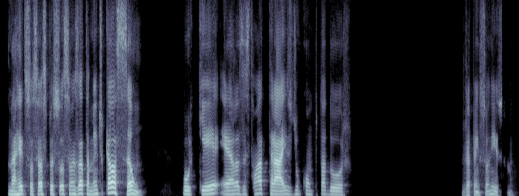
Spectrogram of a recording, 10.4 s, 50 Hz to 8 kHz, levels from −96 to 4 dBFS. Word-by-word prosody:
na 140 Hz, 0 st, +2 dB
rede 150 Hz, +3 st, +3 dB
social, 145 Hz, +1 st, 0 dB
as 135 Hz, -, -4 dB
pessoas 155 Hz, 0 st, -2 dB
são 155 Hz, -, -3 dB
exatamente 160 Hz, 0 st, 0 dB
o -, -, -17 dB
que -, -, 0 dB
elas 205 Hz, -2 st, +9 dB
são, 145 Hz, -, +2 dB, 0.8 s
porque 150 Hz, +3 st, -1 dB
elas 145 Hz, +1 st, -1 dB
estão 155 Hz, +1 st, -8 dB
atrás 150 Hz, -5 st, +3 dB
de 150 Hz, +4 st, -11 dB
um 145 Hz, -, -15 dB
computador. 140 Hz, -2 st, -7 dB, 2.4 s
Já 125 Hz, +3 st, -8 dB
pensou 120 Hz, +1 st, -8 dB
nisso? 110 Hz, -10 st, -10 dB
145 Hz, 120 wpm, -20 LUFS, 135-155 Hz, 2.4 s, elas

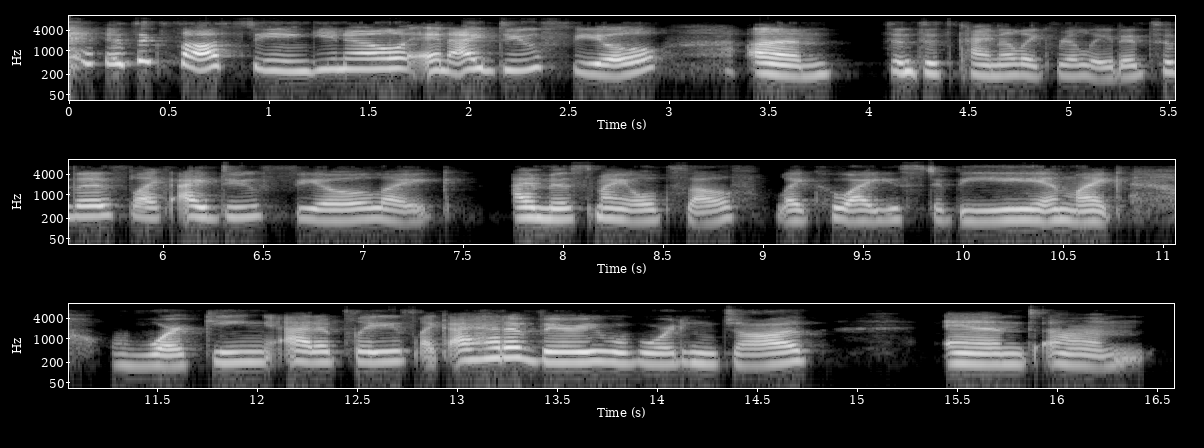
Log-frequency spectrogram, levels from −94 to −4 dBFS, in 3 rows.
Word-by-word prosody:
It's 410 Hz, +3 st, -1 dB
exhausting, 360 Hz, -, +4 dB
you 285 Hz, +1 st, -3 dB
know? 290 Hz, +1 st, +5 dB
And 305 Hz, -6 st, +2 dB
I 285 Hz, -, +6 dB
do 270 Hz, +2 st, -4 dB
feel, 220 Hz, -, 0 dB, 0.4 s
um, 200 Hz, -2 st, +6 dB, 0.3 s
since 235 Hz, -1 st, -3 dB
it's 215 Hz, 0 st, -2 dB
kinda, 195 Hz, -3 st, -3 dB
like, 190 Hz, -2 st, -5 dB
related 185 Hz, 0 st, -6 dB
to 235 Hz, -, -6 dB
this, 235 Hz, +1 st, 0 dB
like, 205 Hz, -, -2 dB
I 230 Hz, -2 st, +4 dB
do 220 Hz, +1 st, -7 dB
feel, 190 Hz, -3 st, -3 dB
like, 180 Hz, -5 st, -5 dB, 0.3 s
I 215 Hz, 0 st, +3 dB
miss 200 Hz, 0 st, -2 dB
my 205 Hz, -4 st, -1 dB
old 175 Hz, +1 st, -5 dB
self, 170 Hz, +9 st, -5 dB
like, 175 Hz, 0 st, -5 dB
who 205 Hz, -, -3 dB
I 175 Hz, 0 st, +2 dB
used 185 Hz, +3 st, -8 dB
to 185 Hz, -, -8 dB
be 180 Hz, +1 st, -2 dB
and, 180 Hz, +2 st, -1 dB
like, 165 Hz, -1 st, -1 dB, 0.4 s
working 175 Hz, +4 st, -3 dB
at 210 Hz, -, +3 dB
a 210 Hz, -, 0 dB
place. 210 Hz, +1 st, -2 dB
Like, -, -, -6 dB
I 235 Hz, -, +4 dB
had 265 Hz, +3 st, +2 dB
a 280 Hz, -, +7 dB
very 210 Hz, -2 st, +3 dB
rewarding 195 Hz, -1 st, -3 dB
job, 185 Hz, +4 st, +1 dB, 0.7 s
and, 185 Hz, -1 st, +1 dB
um, 170 Hz, -4 st, -5 dB
205 Hz, 170 wpm, -23 LUFS, 180-235 Hz, 0.7 s, a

